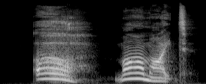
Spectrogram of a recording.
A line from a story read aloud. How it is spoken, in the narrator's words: screamed David desperately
